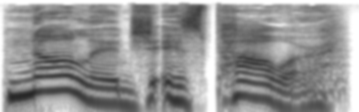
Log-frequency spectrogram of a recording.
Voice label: Female Human Start; HERO

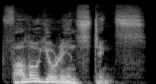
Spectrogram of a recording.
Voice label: Male Tauren Fresh Scent

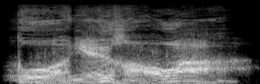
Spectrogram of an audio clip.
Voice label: Male Lich HAPPY NEW YEAR LUNAR; zh

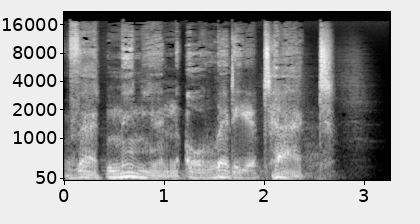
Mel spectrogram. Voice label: Male Dragon, ERROR MINION ATTACKED; Minion exhausted; That minion already attacked.; en; 风暴巨龙迦拉克隆（英雄）

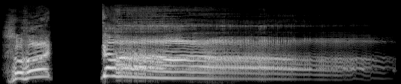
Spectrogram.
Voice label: Male Blood Elf Death; en

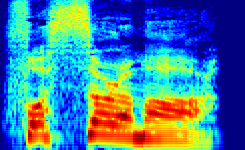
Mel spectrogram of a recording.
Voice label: Female Nightborne Attack

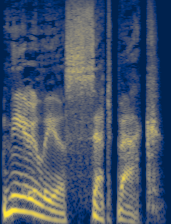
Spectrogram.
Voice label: Male Blood Elf Concede; en

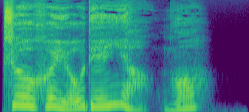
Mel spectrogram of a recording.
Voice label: Female Human TRIGGER Combustion; zh

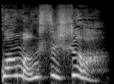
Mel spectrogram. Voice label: Female Human Wow; zh

